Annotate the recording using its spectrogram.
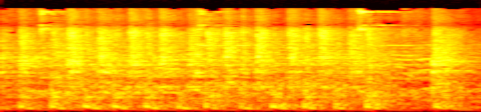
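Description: Procession drums beating fast and evenly, about six beats a second, over the hubbub of a dense crowd.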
